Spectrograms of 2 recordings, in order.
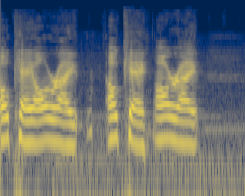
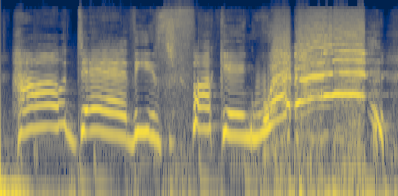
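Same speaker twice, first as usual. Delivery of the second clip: slow, high theatrical indignation; mock outrage; 6 semitones higher, much slower than usual. Streamer mocking angry anonymous posters, hammed-up outrage. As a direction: draw it out in hammed-up high-pitched fury.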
